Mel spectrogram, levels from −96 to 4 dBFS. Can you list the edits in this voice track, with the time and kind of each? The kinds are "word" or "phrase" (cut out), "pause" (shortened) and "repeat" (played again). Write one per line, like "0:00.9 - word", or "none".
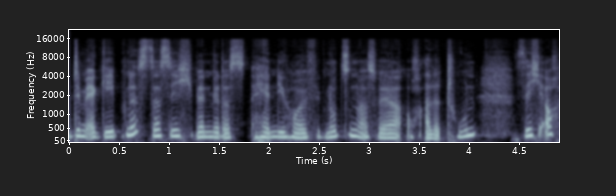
none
